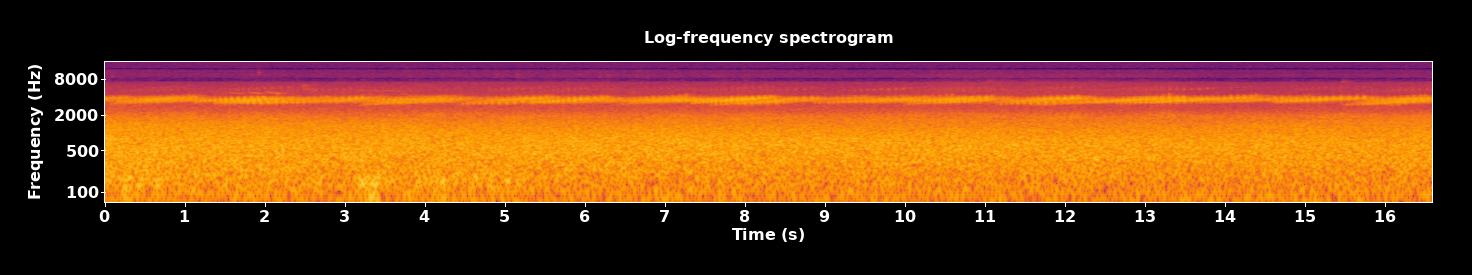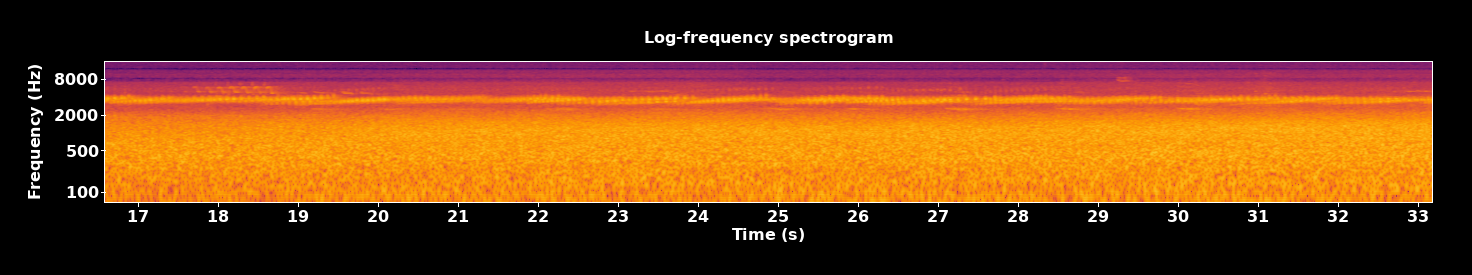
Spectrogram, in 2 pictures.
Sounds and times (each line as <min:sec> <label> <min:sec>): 0:00.0 very active frog pond 0:33.1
